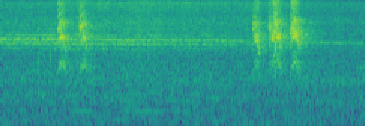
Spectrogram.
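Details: Chirping of an Indian house sparrow (Passer domesticus indicus), resident near human habitation in India: two sharp chirps, a pause, then a quick run of three or four, with a faint constant whine underneath.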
